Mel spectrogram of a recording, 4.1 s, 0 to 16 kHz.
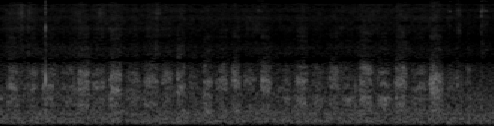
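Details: Rhodesian Ridgeback and Bull Mastiff cross named Lou, busy hunting gophers at a lawn mound, recorded with a Samsung Galaxy S3 phone; steady fast panting, about three and a half breaths each second, even and breathy throughout.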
